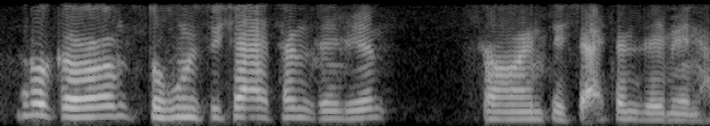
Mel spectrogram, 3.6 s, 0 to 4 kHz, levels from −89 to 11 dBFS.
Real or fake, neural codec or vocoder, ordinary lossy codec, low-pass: fake; vocoder, 22.05 kHz, 80 mel bands, WaveNeXt; AAC, 32 kbps; 3.6 kHz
